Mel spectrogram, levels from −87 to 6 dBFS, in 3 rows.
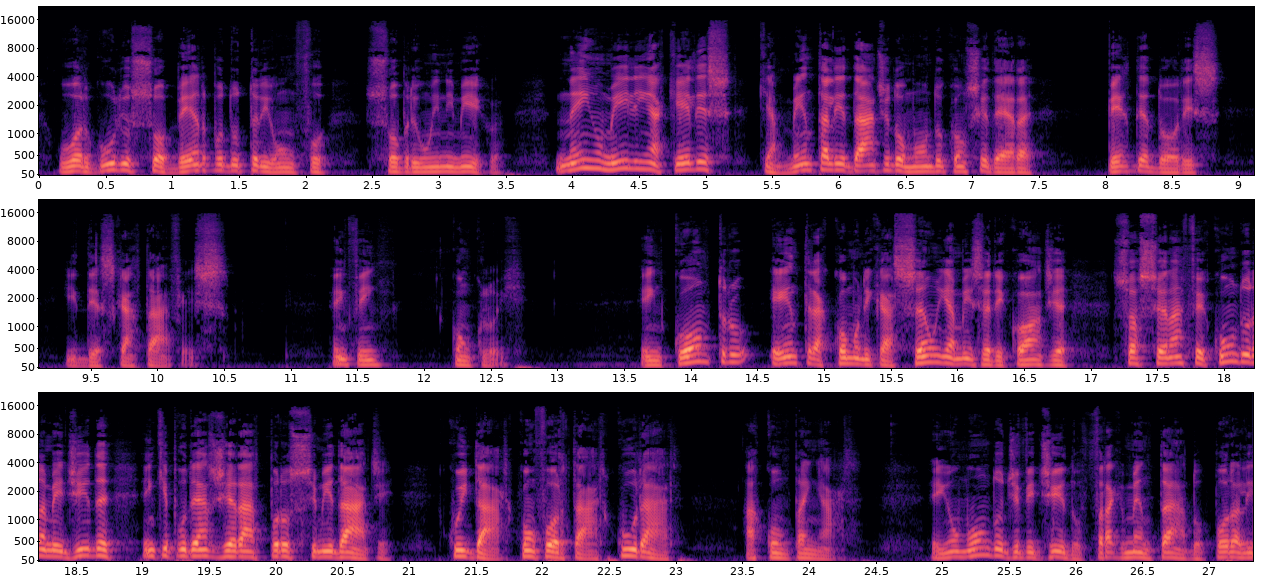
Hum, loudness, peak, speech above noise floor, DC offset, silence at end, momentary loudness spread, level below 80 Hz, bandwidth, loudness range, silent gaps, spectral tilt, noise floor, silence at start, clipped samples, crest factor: none; -23 LUFS; -4 dBFS; 40 dB; under 0.1%; 0 s; 12 LU; -50 dBFS; 16 kHz; 9 LU; none; -6 dB/octave; -63 dBFS; 0.15 s; under 0.1%; 20 dB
